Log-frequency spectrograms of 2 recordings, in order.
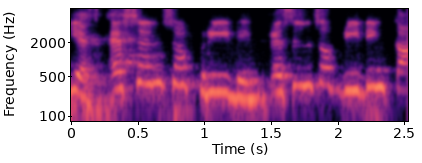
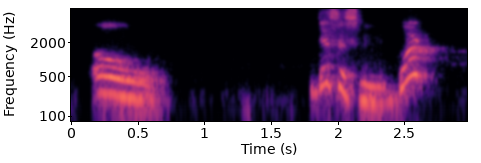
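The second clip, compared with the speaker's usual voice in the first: volume brought right down, soft lowered voice; 3 semitones lower than usual. Speaker demonstrating how to use volume when reading aloud, lowered volume. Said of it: "lowering my volume here".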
